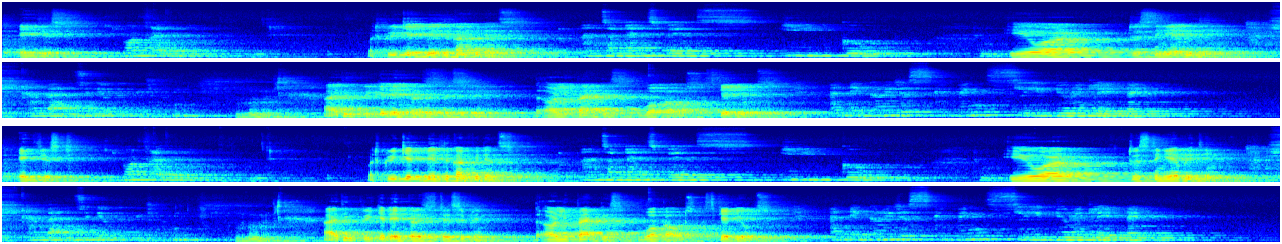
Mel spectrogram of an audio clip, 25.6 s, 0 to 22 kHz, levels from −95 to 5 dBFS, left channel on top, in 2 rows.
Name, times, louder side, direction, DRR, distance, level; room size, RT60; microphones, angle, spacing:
voice 1, 0.2-0.7 3.7-5.1 10.1-10.8 11.3-12.2 15.1-17.7 18.1-20.5, right 2 dB, 55° right, 0 dB, 0.7 m, -32 dB
voice 2, 1.2-2.1 5.8-8.8 9.8-10.0 12.4-15.3 20.7-24.3, equal, 10° right, -7 dB, 2.7 m, -47 dB
14.0 x 9.3 x 2.4 m, 2.2 s
head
